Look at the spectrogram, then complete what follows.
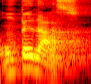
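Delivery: ordinary talk, nothing marked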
